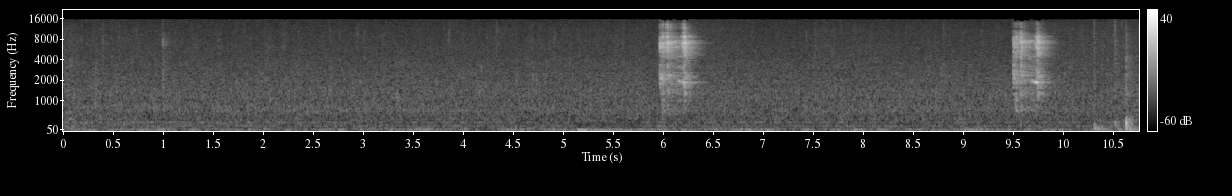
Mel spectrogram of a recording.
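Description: Smartphone camera shutter sound, twice: a sharp double click about six seconds in and again near the end, over quiet room tone.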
